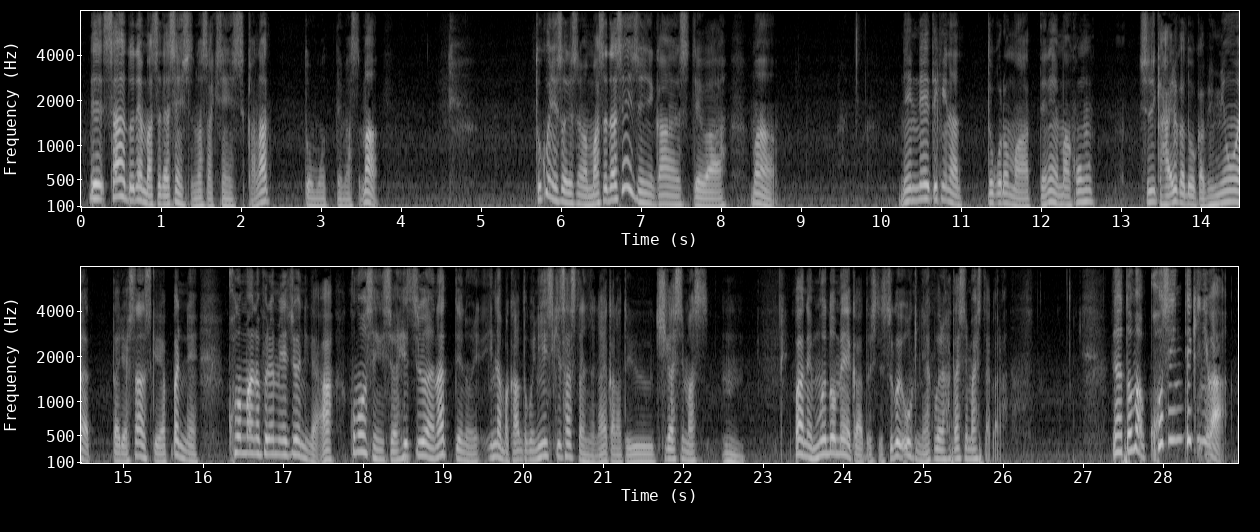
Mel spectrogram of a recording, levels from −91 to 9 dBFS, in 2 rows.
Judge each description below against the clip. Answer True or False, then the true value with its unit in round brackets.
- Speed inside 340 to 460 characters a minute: True (370 characters per minute)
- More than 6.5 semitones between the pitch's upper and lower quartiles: True (8.5 semitones)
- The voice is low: True (125 Hz)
